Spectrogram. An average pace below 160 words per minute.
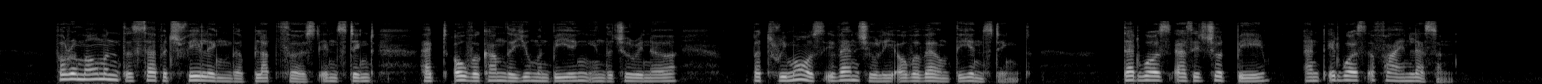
Yes: slow, 135 wpm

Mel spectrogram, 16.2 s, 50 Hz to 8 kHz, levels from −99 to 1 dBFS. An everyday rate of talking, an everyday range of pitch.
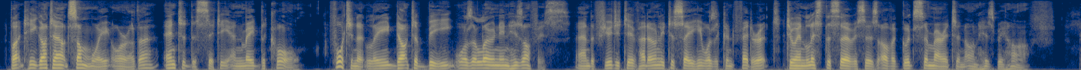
Yes: average, 170 wpm; average, 3.5 semitones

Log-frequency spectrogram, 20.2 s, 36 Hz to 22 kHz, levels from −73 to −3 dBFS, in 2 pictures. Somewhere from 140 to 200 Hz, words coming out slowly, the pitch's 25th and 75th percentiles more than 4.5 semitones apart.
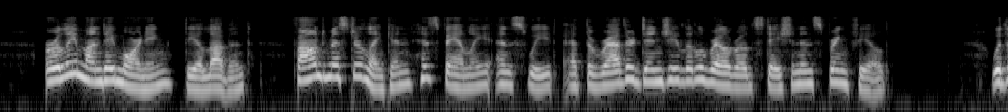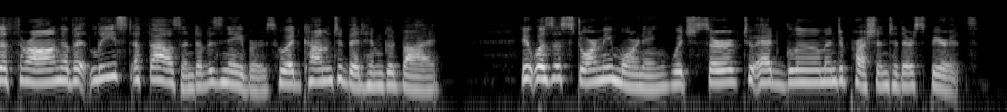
No: high, 190 Hz; average, 165 wpm; average, 5.3 semitones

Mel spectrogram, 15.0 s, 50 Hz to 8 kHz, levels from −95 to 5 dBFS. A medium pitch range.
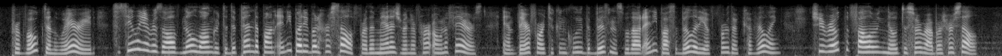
Yes: average, 4.2 semitones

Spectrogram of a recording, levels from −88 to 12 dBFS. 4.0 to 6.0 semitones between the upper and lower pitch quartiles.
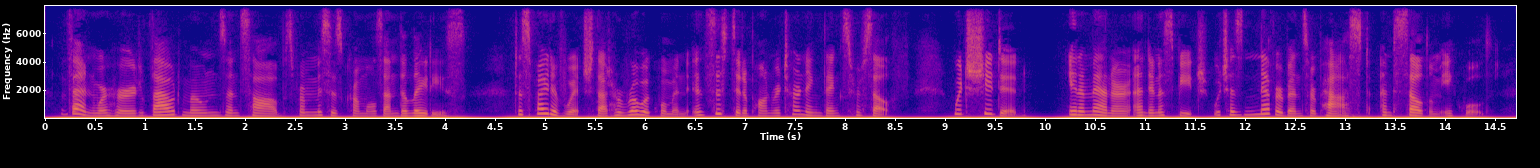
Yes: average, 4.6 semitones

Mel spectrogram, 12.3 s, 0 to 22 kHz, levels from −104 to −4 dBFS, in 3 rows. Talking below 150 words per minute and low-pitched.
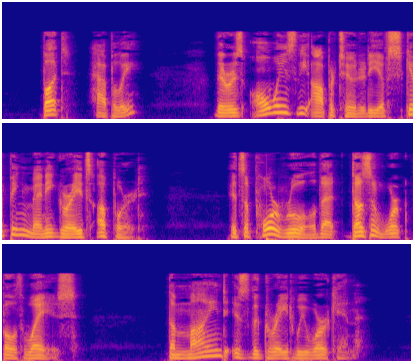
Yes: average, 140 wpm; low, 110 Hz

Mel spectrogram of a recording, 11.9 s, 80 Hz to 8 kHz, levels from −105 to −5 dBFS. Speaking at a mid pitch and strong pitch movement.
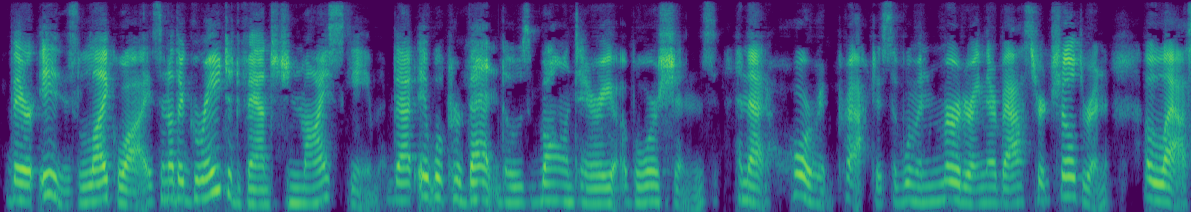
No: medium, 180 Hz; average, 3.3 semitones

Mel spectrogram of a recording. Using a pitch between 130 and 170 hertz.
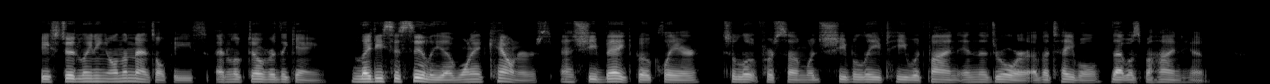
No: low, 115 Hz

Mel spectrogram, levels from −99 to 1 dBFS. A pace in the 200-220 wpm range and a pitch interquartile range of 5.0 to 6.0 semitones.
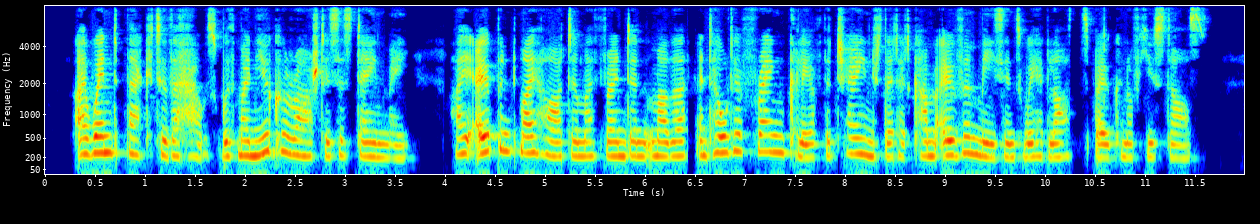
No: fast, 205 wpm; average, 3.3 semitones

